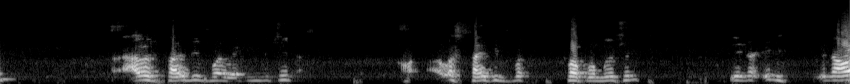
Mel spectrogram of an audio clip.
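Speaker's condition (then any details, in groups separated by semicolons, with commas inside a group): Cerebral palsy; no daily physiotherapy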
